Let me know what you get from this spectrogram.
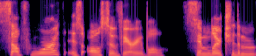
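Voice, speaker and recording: A woman with a plain, everyday voice speaks at a medium pitch and a moderate pace with ordinary pitch variation. The background is quiet, and the sound is dry and close with no echo. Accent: Canadian. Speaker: self-respect expert, podcast guest. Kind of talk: casual interview chat.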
